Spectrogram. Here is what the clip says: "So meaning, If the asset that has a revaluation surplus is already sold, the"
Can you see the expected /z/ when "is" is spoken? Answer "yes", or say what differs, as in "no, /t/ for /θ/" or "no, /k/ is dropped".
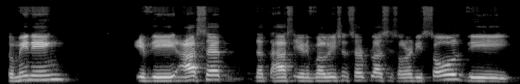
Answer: no, /s/ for /z/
